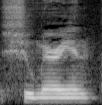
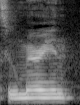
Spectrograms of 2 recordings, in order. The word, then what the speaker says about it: Sumerian: Don't quote me on this, but I believe it's actually pronounced Shumerian with an H and not Sumerian.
